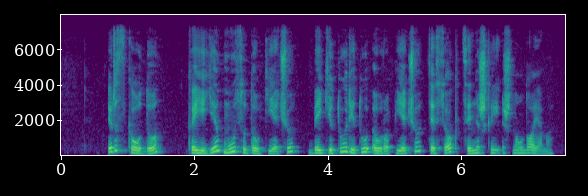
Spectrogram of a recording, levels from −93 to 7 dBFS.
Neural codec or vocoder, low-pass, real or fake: none; 7.2 kHz; real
